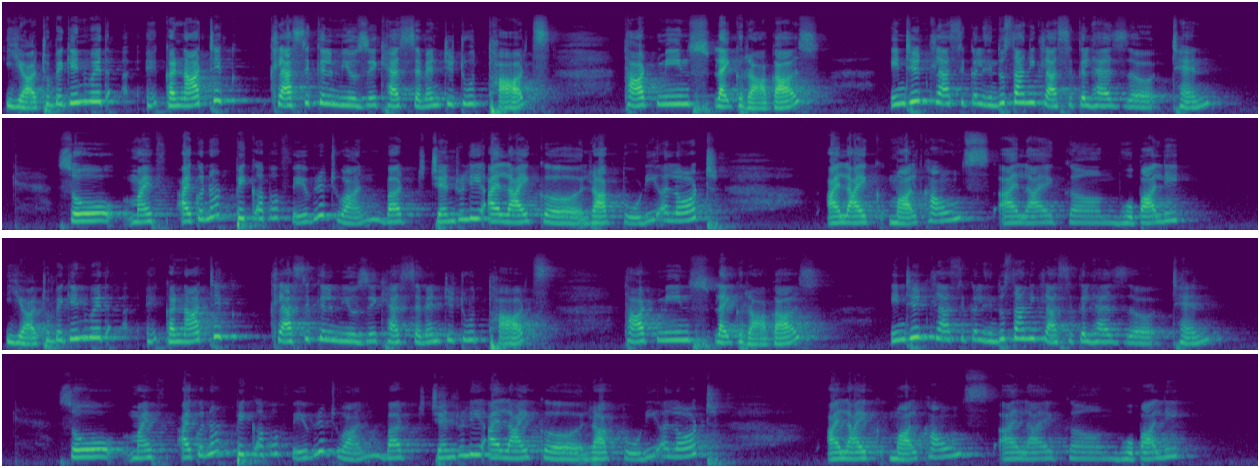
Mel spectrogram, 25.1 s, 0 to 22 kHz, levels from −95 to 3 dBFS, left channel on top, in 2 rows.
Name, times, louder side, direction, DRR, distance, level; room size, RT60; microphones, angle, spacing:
voice 1, 0.0-1.1 1.4-2.3 2.7-5.4 6.2-8.1 8.9-12.1 13.1-16.6 16.9-19.7 20.8-24.3, left 3 dB, 50° left, 13 dB, 1.2 m, -33 dB
21.5 x 20.5 x 8.4 m, 0.77 s
head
